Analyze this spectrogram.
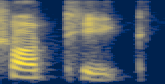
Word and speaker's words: সঠিক: এর উচ্চারণ হবে সঠিক। ও এর মতো হবে না, অ এর মতো হবে।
